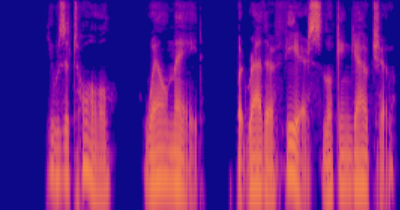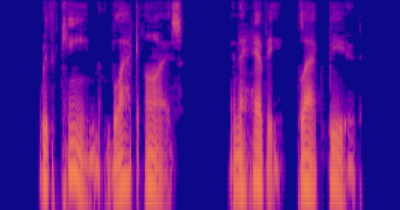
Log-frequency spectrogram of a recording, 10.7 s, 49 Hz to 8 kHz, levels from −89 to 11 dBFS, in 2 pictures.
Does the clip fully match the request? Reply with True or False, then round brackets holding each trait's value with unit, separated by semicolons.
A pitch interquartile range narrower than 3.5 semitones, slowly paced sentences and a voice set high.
False (2.9 semitones; 110 wpm; 95 Hz)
